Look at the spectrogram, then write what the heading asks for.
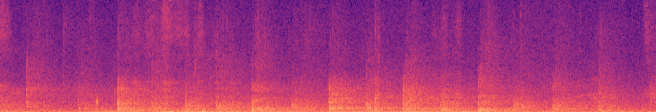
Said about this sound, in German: So, jetzt geht es weiter ins Treppenhaus und es geht abwärts.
